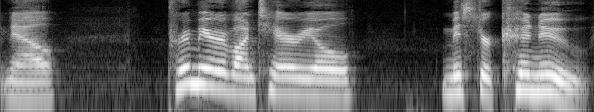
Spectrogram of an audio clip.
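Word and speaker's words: Kinew: But I heard canoe, but it's pronounced canoe, but it's K I N E W.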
